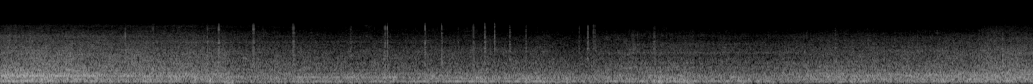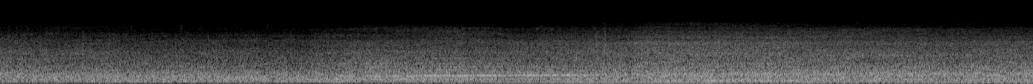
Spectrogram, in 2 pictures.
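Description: Steady engine and road noise of a moving bus, with the engine note rising about two-thirds of the way through.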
